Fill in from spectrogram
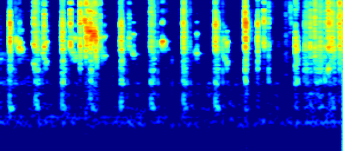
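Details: Male budgerigar communicating with clipped, ticking notes repeated about twice a second, short scratchy chirps between them and a denser chattering burst at the end.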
